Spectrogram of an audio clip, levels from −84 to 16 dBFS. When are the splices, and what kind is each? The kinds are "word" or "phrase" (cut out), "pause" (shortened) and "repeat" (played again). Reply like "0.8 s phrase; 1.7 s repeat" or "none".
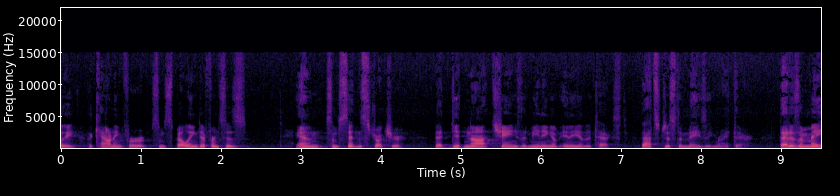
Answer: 7.2 s pause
